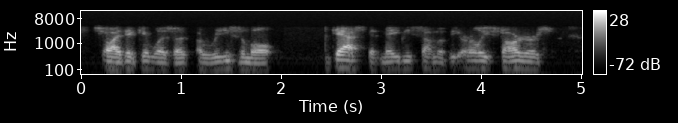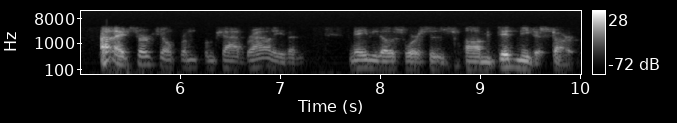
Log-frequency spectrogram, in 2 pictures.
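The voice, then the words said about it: Hoarse, throaty voice. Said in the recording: “while I have a frog in my throat”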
